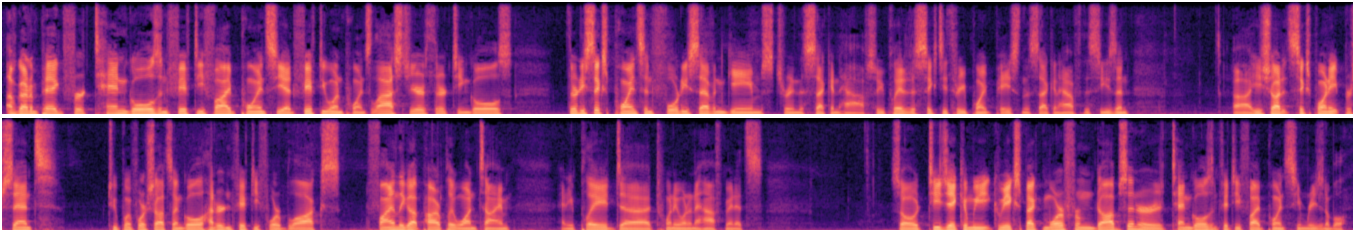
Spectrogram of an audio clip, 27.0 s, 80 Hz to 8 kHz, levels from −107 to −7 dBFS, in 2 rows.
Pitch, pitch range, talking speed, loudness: 120 Hz, 110-135 Hz, 190 wpm, -24 LUFS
